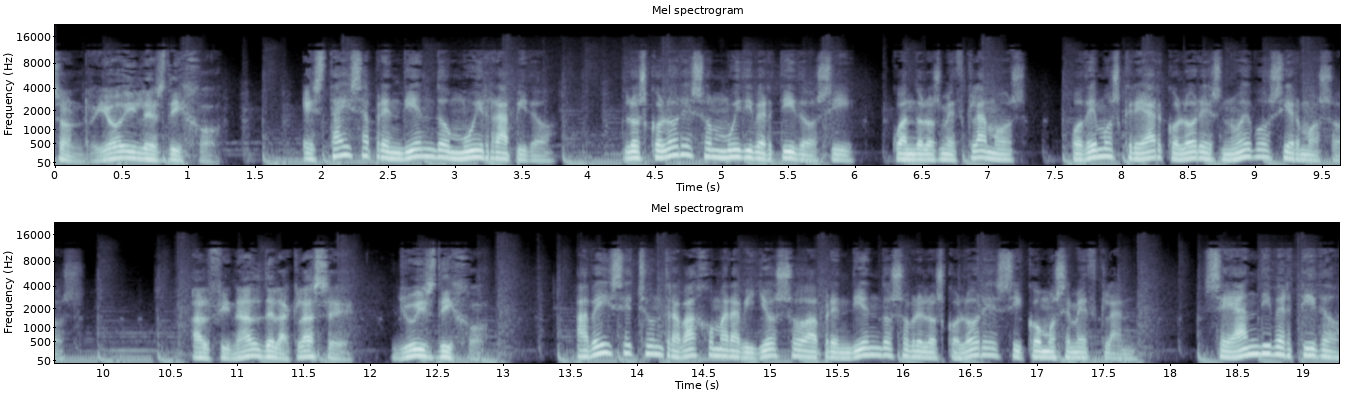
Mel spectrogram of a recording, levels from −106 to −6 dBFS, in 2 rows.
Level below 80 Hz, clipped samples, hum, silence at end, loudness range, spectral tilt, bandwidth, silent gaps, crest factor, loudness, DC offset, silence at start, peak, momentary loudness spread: -44 dBFS; under 0.1%; none; 0 s; 2 LU; -6 dB/octave; 12 kHz; none; 16 dB; -24 LUFS; under 0.1%; 0 s; -8 dBFS; 15 LU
